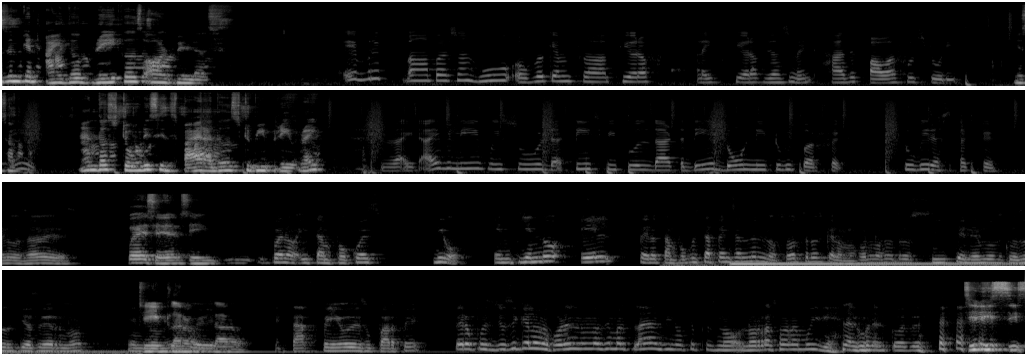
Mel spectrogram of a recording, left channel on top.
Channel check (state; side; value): different; both; correlation 0.00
